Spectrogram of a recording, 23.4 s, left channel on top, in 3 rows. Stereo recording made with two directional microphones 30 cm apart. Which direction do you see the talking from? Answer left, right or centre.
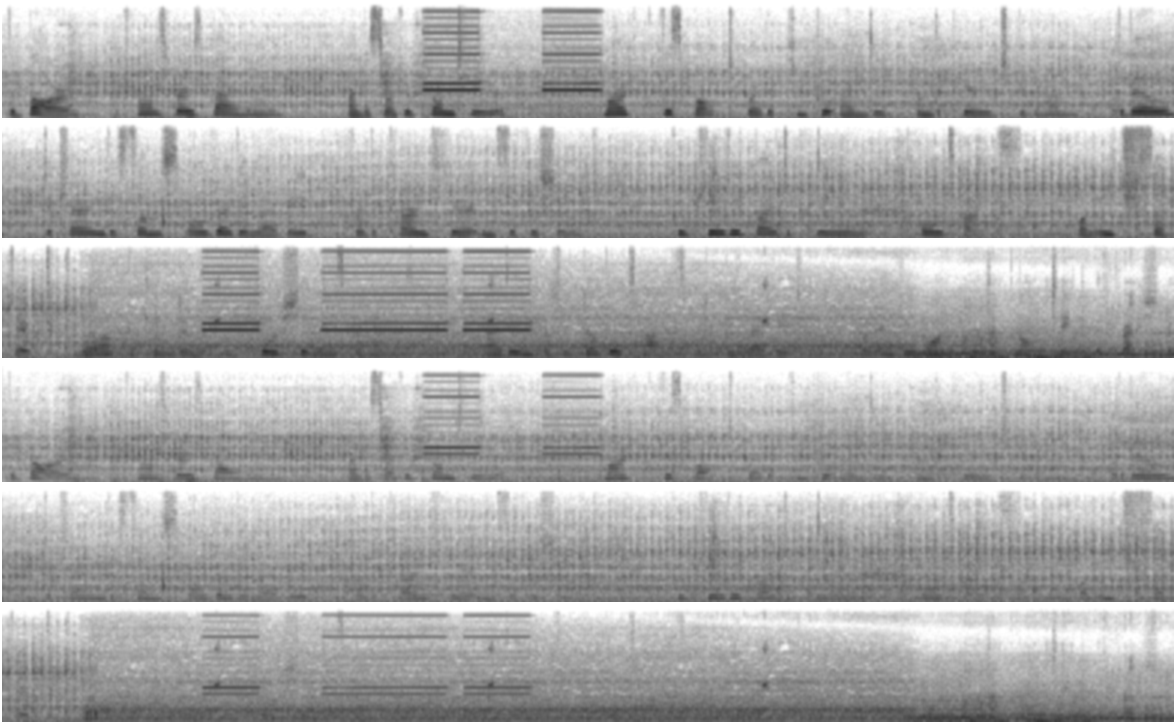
left.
